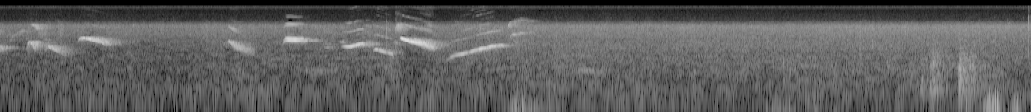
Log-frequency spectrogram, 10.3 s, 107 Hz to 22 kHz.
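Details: Green-winged saltator, known locally as trinca-ferro verdadeiro, singing at 11:48 in the morning in late August: short separated whistled notes followed by a rapid run of bright, slurred whistles, then steady hiss with faint low knocks.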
